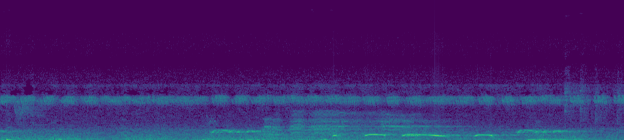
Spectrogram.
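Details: Turtle dove delivering one soft cooing phrase of short and longer notes in the middle, a higher brief call before and after, over a noisy background and a constant shrill hum.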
